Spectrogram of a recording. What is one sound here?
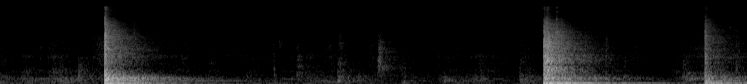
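A punching bag is struck with heavy, booming thuds.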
